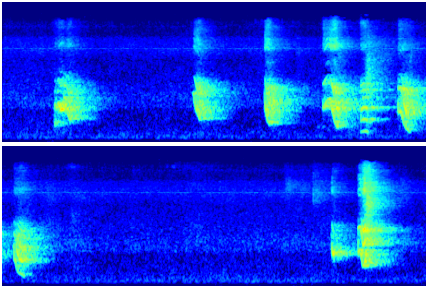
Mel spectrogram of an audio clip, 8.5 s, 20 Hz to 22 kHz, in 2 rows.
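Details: Newborn Labrador Retriever puppies, a litter of seven born May 24, 2021, with their mother Belle on a live puppy cam; short high squeaky yelps and whines come in scattered bursts, a cluster in the middle, then quiet, then two more cries.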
